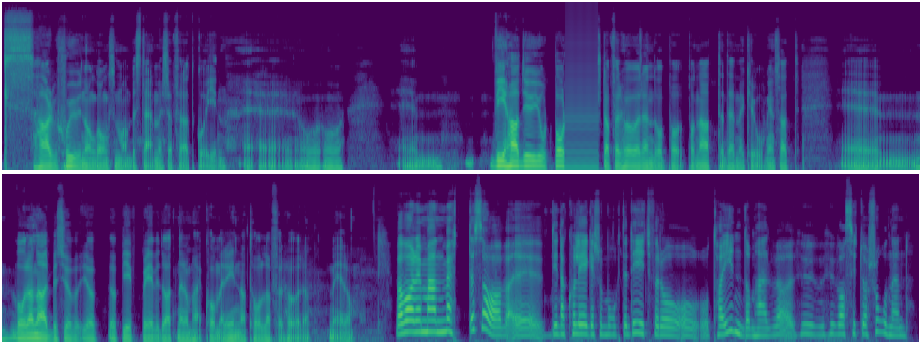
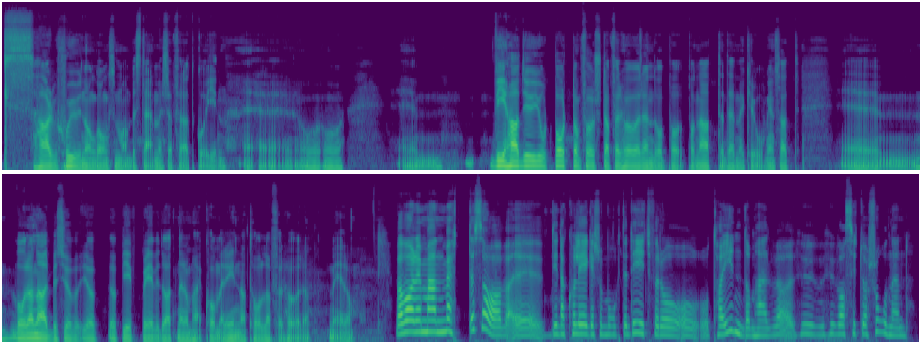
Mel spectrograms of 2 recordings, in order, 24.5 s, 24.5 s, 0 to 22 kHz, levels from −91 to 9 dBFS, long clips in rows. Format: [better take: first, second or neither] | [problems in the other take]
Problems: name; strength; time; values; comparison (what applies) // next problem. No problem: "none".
second | audio freezing; at 7.5 s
